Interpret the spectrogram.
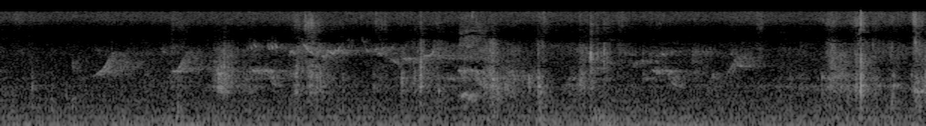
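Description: Near silence: faint bird chirps and a few faint clicks.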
